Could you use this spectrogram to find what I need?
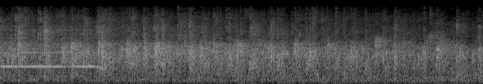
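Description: An audience claps together at a church gathering. The applause is continuous, dense and even, sustained for about five seconds without a break.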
